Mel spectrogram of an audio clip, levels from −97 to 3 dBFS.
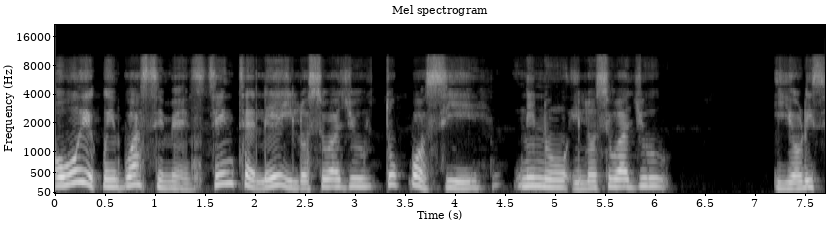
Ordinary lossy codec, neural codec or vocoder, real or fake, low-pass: none; vocoder, 22.05 kHz, 80 mel bands, WaveNeXt; fake; 9.9 kHz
